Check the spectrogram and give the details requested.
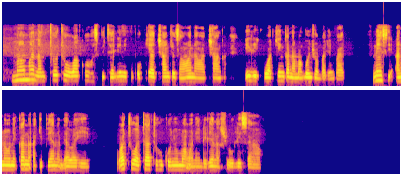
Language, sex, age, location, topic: Swahili, female, 25-35, Mombasa, health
